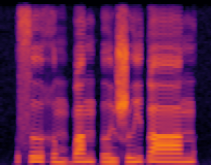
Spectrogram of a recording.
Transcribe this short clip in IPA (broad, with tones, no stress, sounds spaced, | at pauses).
s əː˧ h ə˨˩ m ɓ a˧ n ʔ ə˨˩ j ʂ ɨ˧˥ j ɗ aː˧ n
